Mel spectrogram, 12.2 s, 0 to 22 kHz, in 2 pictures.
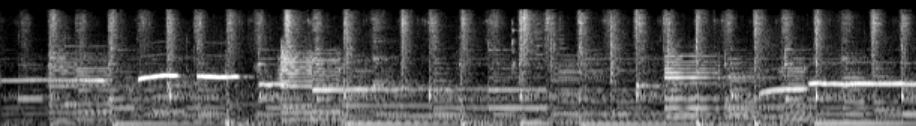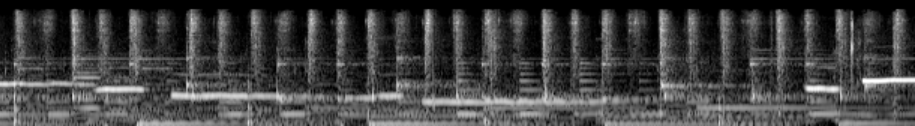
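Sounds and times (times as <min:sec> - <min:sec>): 
rhythmic musical accompaniment with deep bass: 0:00.0 - 0:12.2
woman whistling a song melody: 0:00.2 - 0:01.9, 0:04.9 - 0:12.2.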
